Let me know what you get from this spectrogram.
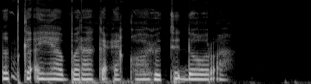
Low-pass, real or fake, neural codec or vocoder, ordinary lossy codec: none; real; none; none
